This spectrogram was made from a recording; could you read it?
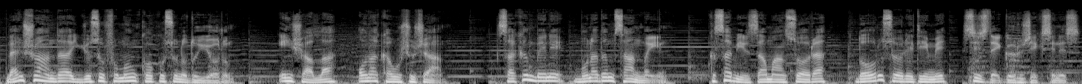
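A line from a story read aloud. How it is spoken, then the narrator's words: Plain. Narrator (Turkish): dedi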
